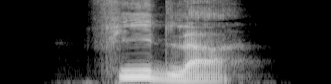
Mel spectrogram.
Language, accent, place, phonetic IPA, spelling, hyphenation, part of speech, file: German, Germany, Berlin, [ˈfiːdlɐ], Fiedler, Fied‧ler, noun, De-Fiedler.ogg
- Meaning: fiddler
